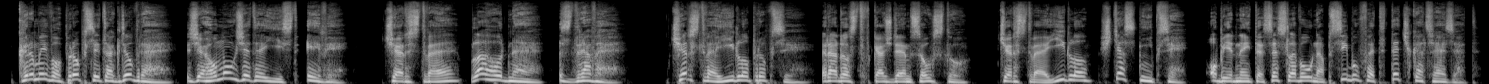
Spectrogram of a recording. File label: Czech Voiceover Internet ad; v cestine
